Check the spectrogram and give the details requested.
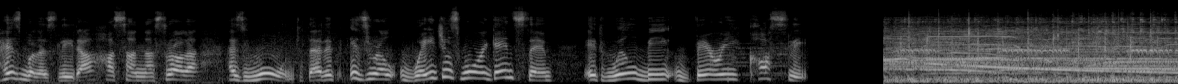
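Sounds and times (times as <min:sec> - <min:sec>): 
speech: 0:00.0 - 0:08.1
teachers in Newton, Massachusetts cheering and shouting after strike ended: 0:08.8 - 0:11.7.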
